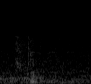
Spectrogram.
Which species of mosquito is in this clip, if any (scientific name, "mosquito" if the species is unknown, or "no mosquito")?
Anopheles gambiae s.s.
